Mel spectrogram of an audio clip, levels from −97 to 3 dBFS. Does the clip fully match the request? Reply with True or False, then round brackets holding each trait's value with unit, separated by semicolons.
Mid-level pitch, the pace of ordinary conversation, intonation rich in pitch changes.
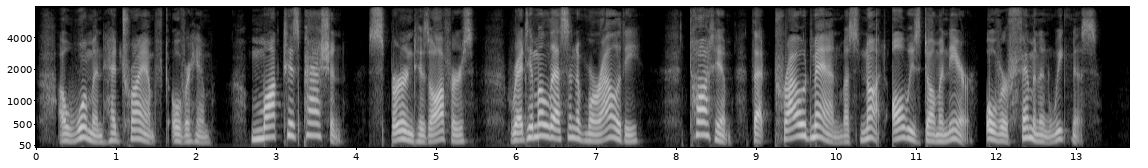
False (170 Hz; 115 wpm; 7.6 semitones)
